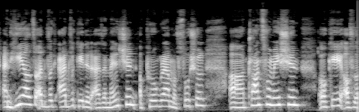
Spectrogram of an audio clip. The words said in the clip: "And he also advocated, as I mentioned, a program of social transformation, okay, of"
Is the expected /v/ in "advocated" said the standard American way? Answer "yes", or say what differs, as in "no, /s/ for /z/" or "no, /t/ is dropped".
yes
